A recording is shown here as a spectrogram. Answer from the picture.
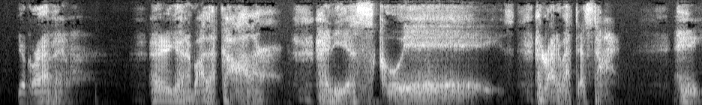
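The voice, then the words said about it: Vince McMahon impression. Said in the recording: “your Vince McMahon impression ... Vince is off camera and approaches Hogan and coaches him up on how to make this scene work”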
